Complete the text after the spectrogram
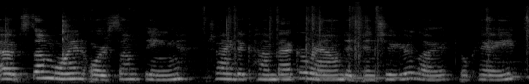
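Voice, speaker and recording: Over noticeable background noise, a woman talks at a fairly slow pace in a fairly high pitch. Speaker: tarot reader. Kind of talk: casual tarot reading monologue. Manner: casual, with many fillers.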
